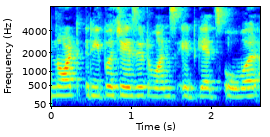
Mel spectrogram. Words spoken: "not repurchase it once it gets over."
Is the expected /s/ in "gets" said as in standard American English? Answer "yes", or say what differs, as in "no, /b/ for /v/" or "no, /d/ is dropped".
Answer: yes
